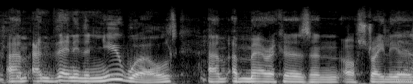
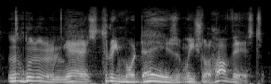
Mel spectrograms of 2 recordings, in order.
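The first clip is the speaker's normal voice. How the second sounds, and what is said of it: Put-on French accent. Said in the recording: “That was my French accent”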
